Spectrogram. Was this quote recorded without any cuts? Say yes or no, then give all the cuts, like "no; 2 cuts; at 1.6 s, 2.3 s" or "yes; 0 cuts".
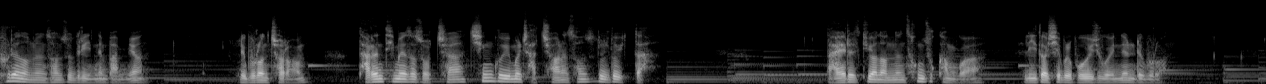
yes; 0 cuts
